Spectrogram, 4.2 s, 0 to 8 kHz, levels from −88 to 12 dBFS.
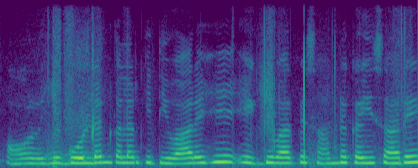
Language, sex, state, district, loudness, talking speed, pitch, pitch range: Hindi, female, Haryana, Charkhi Dadri, -16 LUFS, 185 wpm, 265 Hz, 250-275 Hz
